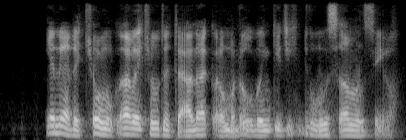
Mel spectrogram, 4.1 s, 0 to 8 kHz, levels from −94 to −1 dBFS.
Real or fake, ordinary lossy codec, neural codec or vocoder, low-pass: fake; Opus, 64 kbps; codec, 16 kHz, 1 kbps, FreqCodec, larger model; 7.2 kHz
